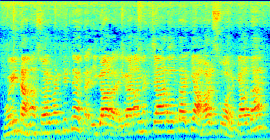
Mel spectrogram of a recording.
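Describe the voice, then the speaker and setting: A woman's voice: a little high, mellow, a little hiss or hum. A woman teaching a Hindi grammar class, quizzing students again and again and stretching out vowel sounds to show their length. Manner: repetitive questioning, drawn-out vowel demonstrations, scolding. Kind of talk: classroom lesson with call-and-response drilling. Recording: echoey room from far off.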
